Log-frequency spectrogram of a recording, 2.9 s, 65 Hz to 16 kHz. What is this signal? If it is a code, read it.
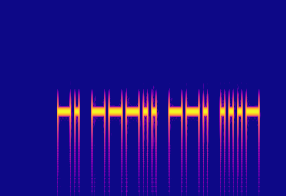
Morse code, heard as a keyed tone, about 28 wpm, 700 Hz. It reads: N8GV
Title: USA Call Signs - 4 Characters - Repeated 2x - 28wpm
